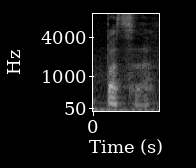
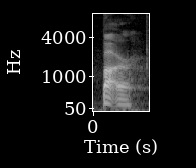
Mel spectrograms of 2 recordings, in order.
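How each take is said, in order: First: Butter said quietly with the t and u run together; butter softened to pʌtə; butter blended, no hard t; accent demo of butter. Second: Butter said with a crisp t; Butter with the t sounded clearly; Butter said firmly with a crisp t. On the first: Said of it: "the T and the U go together". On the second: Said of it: "Like butter". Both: Shown as a demonstration.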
